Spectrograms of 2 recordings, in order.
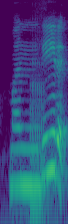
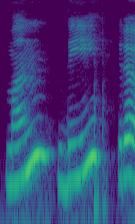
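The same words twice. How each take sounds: First: Said in the usual way. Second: मंदिर stretched slowly, syllable by syllable; slow syllable drill. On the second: Shown as a demonstration. Teacher drawing out मंदिर slowly for children. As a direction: draw out मंदिर for the class. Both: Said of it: "ऊंची आवाज़ में कैसे पढ़ेंगे".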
